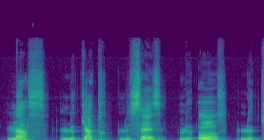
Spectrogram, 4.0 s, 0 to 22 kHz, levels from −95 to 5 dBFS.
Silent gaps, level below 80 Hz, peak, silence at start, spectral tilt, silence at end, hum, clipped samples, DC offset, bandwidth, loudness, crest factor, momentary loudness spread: none; -44 dBFS; -2 dBFS; 0.1 s; -5 dB/octave; 0 s; none; under 0.1%; under 0.1%; 15.5 kHz; -22 LUFS; 20 dB; 15 LU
